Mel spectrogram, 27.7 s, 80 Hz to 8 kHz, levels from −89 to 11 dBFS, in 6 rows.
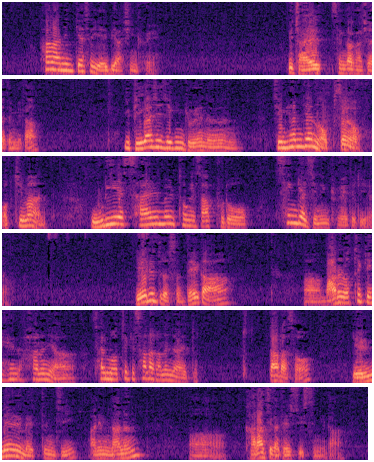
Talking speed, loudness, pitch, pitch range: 240 characters per minute, -15 LUFS, 175 Hz, 125-205 Hz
